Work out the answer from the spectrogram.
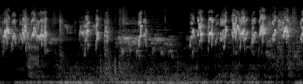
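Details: Small hook-billed Forpus parrotlets give high, scratchy chirps in two busy bursts split by a softer lull, over a quiet low hum.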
